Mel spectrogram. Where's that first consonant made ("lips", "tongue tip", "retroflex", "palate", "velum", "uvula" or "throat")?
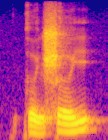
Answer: velum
